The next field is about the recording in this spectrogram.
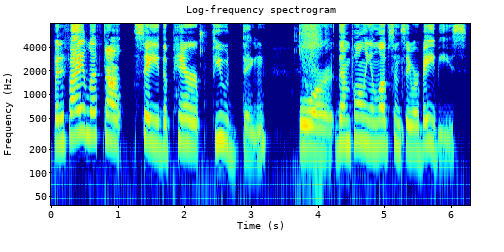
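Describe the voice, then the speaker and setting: High-voiced woman giving opinionated critique. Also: expressive, a little slow, a bit bright. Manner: emphatic, rambling explanations with rhetorical questions. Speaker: reviewer on a reaction show.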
